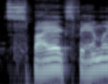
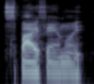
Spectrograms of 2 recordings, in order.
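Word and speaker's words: Spy × Family: I mean, but the only thing though is it Spy X Family or is it just Spy Family? No, it's X.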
